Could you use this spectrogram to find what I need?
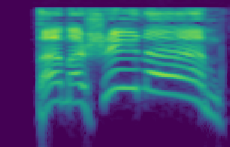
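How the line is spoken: Shouted. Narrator (Russian): крикнул дядя Сюва

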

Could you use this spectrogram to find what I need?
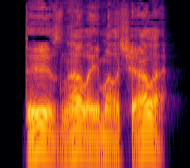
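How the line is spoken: Stern, old great-uncle. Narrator (Russian): грозно спросил ее двоюродный дедушка

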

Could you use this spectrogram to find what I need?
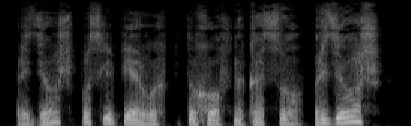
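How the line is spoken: Whisper. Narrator (Russian): шептал Трофим

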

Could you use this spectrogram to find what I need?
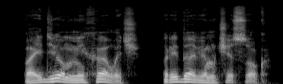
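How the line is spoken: Tired. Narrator (Russian): устало проговорил Андрей

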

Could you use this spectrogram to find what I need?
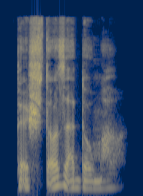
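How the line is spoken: Mumble. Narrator (Russian): пробормотала

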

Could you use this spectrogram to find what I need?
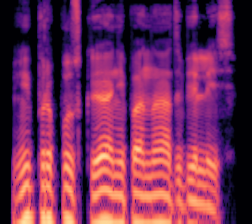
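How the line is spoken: Young man sighing. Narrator (Russian): вздохнул парень

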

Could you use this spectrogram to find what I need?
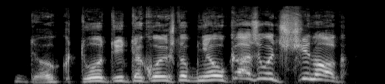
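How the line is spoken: Growling. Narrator (Russian): прорычал он

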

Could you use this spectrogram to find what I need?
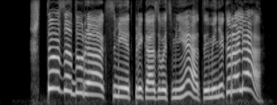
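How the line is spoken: Shouted back. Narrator (Russian): крикнул в ответ судебный пристав

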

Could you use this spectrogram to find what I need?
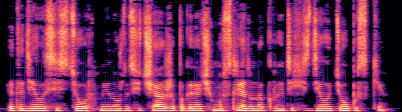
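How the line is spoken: Whispered. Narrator (Russian): Мухоедов по пути шепнул

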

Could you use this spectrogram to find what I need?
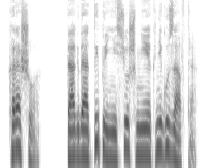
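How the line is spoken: Stern. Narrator (Russian): сказал он строго

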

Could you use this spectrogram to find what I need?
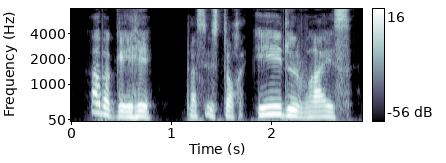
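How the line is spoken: Laughing young voice, distant. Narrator (German): klang die lachende Stimme des jungen Holdrio vom eisernen Gitter her

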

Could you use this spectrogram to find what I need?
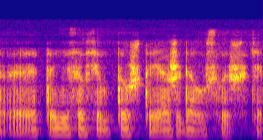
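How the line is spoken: Plain. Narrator (Russian): ответил я

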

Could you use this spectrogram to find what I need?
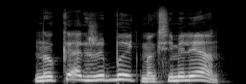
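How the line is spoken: Laughing loudly. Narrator (Russian): расхохоталась

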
